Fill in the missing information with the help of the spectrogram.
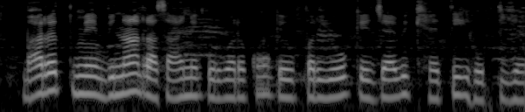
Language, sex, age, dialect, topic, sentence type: Hindi, female, 31-35, Awadhi Bundeli, agriculture, statement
